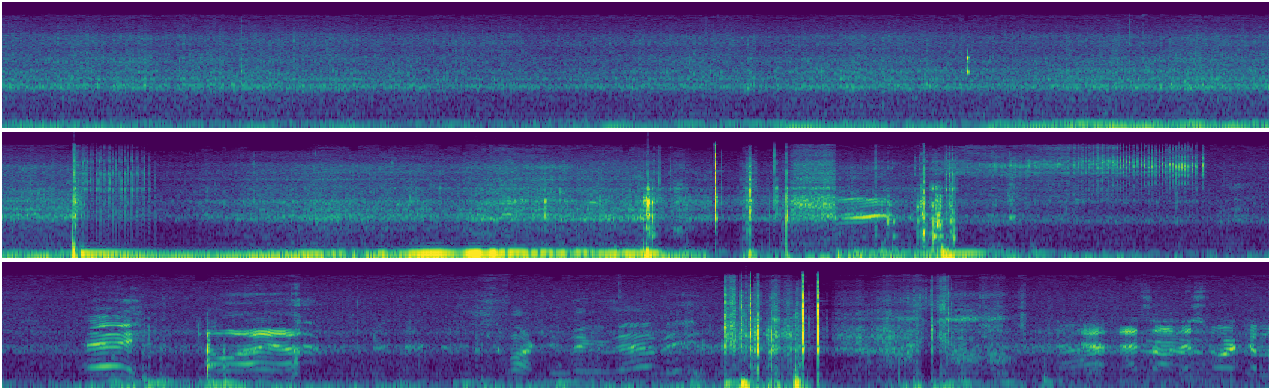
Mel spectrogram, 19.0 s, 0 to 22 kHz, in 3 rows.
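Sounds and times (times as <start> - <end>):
boat engine rumble: 0.0 - 16.8
engine whine: 4.7 - 12.4
sharp knock: 6.7 - 7.3.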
